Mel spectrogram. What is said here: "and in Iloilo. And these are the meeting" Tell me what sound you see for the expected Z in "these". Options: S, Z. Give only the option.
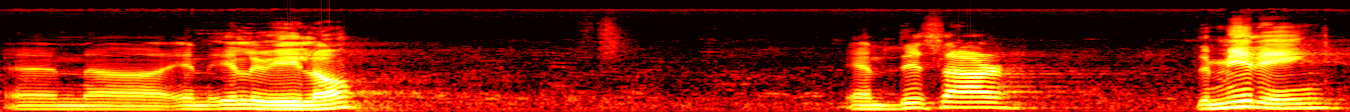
S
